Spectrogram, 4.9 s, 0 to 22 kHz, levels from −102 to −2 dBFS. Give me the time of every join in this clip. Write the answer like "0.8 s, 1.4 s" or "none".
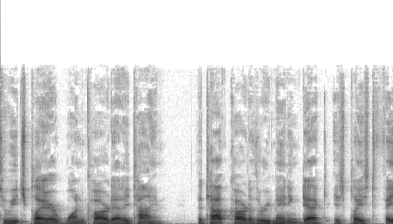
none

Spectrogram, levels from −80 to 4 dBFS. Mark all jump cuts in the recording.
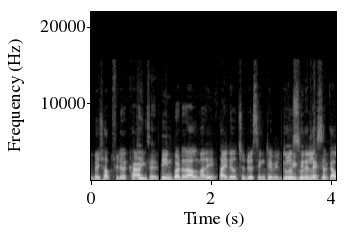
1.1 s, 2.1 s, 3.2 s

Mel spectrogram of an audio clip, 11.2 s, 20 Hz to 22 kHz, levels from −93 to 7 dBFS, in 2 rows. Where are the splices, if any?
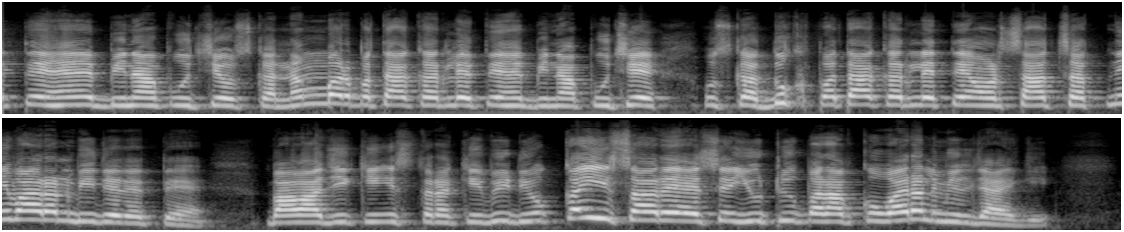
none

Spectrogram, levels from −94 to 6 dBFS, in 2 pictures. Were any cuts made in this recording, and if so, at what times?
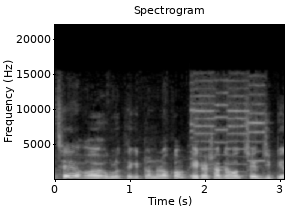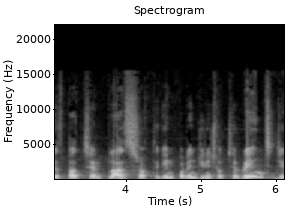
1.8 s

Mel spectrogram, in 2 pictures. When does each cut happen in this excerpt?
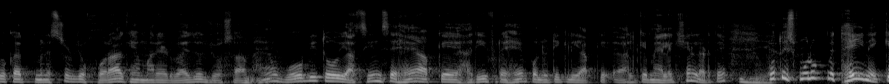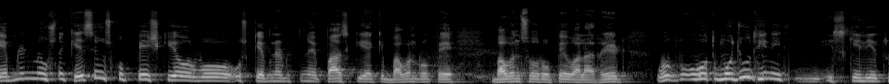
16.9 s

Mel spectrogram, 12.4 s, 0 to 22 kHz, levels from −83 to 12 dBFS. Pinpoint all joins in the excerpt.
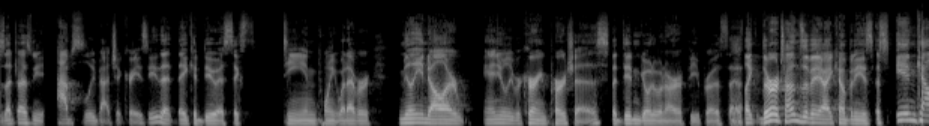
8.0 s, 9.8 s

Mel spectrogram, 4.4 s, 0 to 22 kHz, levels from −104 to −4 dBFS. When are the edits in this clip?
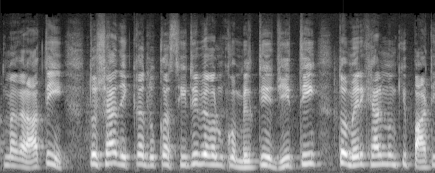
none

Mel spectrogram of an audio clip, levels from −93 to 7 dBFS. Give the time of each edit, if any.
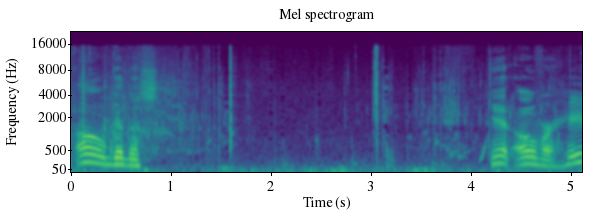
none

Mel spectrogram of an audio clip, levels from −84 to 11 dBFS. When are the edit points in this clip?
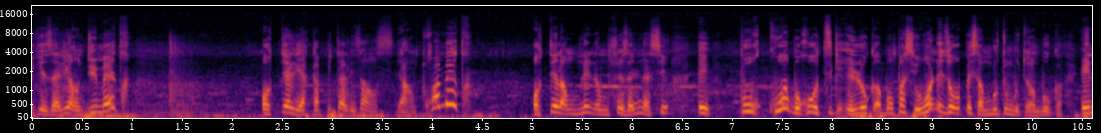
none

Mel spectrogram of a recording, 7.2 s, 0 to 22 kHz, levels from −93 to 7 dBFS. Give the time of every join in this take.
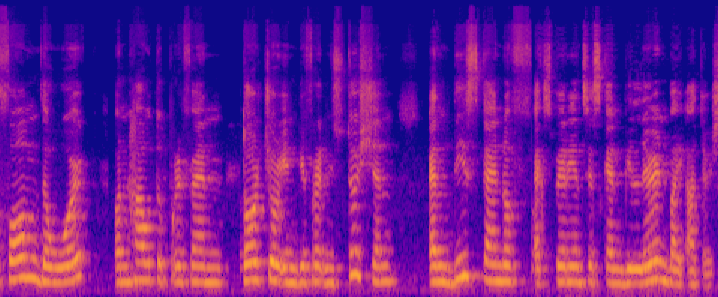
1.0 s, 2.4 s, 5.3 s

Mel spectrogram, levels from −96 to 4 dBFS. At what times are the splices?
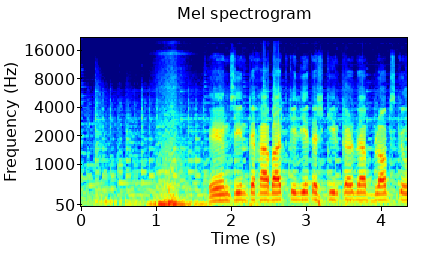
1.2 s

